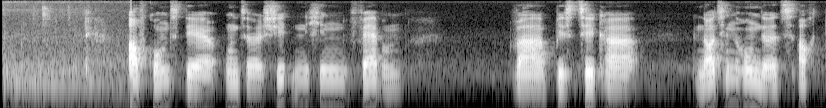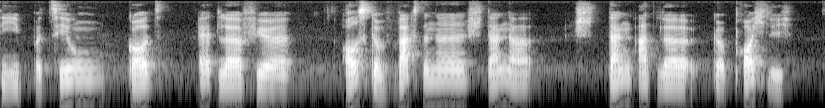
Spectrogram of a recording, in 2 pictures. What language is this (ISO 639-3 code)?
deu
